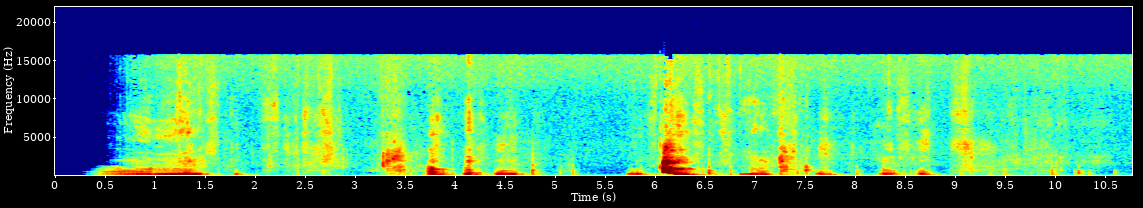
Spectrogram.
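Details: Five-month-old female Boxador puppy growling at her new pink pig toy; a long low rumbling growl, then a string of short choppy grunting growls and snorts in uneven bursts.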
